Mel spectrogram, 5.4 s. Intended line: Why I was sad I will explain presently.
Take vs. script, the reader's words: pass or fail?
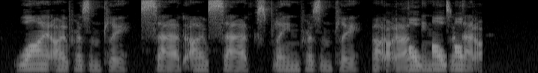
fail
